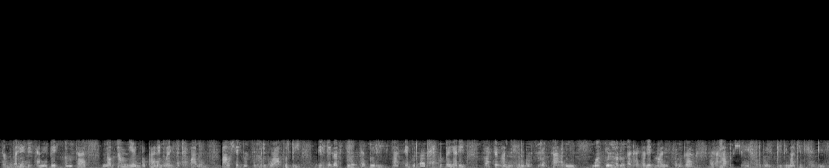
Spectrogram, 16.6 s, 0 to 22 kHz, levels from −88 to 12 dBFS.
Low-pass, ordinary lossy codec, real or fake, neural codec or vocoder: 3.6 kHz; none; fake; codec, 44.1 kHz, 1.7 kbps, Pupu-Codec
